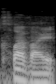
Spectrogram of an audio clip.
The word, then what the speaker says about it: Clevite: sent us right here it's not pronounced clevite it's clevite apparently you say tomato whatever whatever you guys get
